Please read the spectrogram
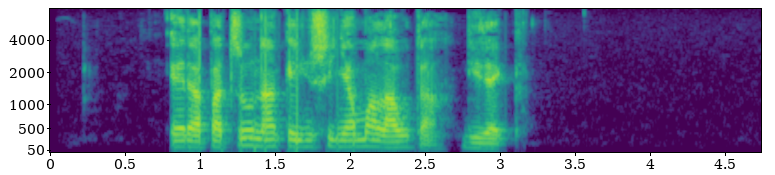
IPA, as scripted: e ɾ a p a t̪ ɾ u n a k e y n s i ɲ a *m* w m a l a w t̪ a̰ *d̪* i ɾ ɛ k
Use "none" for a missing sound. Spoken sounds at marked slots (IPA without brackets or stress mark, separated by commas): none, d̪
